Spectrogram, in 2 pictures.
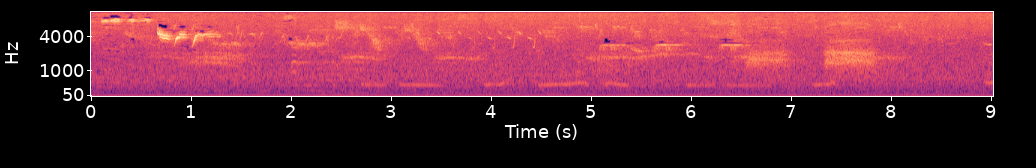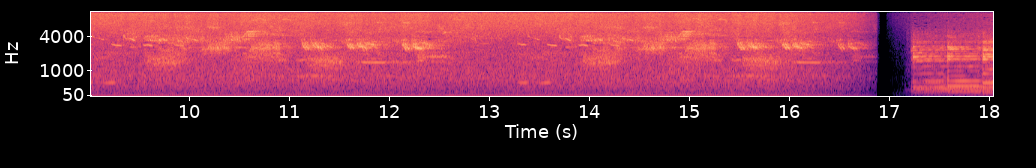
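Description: A chorus of wild birds singing and calling: many short chirps and trills, with a few lower calls mixed in, over a steady outdoor hiss. It fades out about a second before the end, and rock music starts just before the end.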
